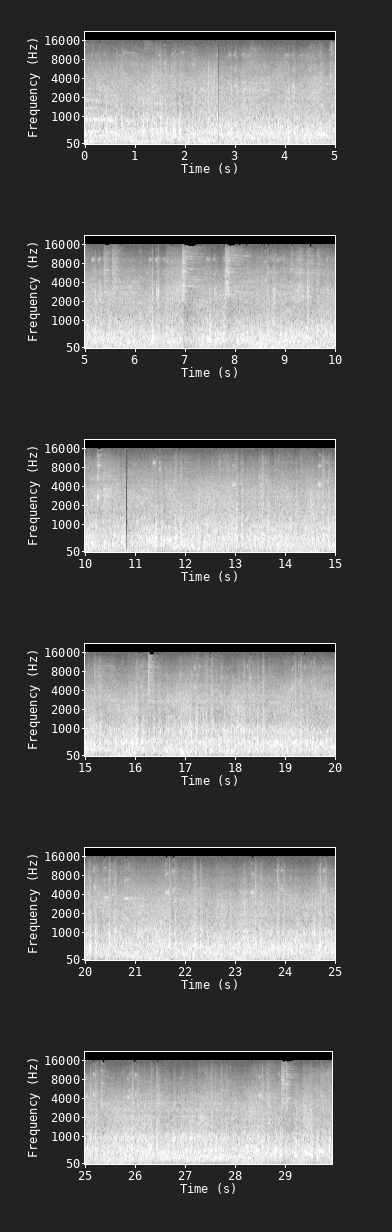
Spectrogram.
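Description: Freight cars of a passing freight train rolling by at speed: a steady rumble of steel wheels on rail, with scattered sharp clicks as the wheels cross rail joints.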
